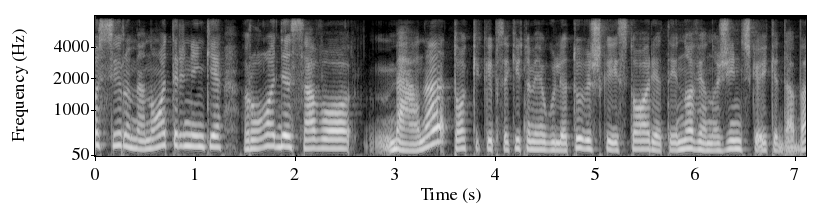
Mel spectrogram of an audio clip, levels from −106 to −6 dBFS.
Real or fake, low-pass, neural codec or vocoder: real; 7.2 kHz; none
